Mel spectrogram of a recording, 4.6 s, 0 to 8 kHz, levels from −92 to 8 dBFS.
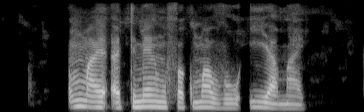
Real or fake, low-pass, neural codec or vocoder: fake; 7.2 kHz; codec, 16 kHz, 6 kbps, DAC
